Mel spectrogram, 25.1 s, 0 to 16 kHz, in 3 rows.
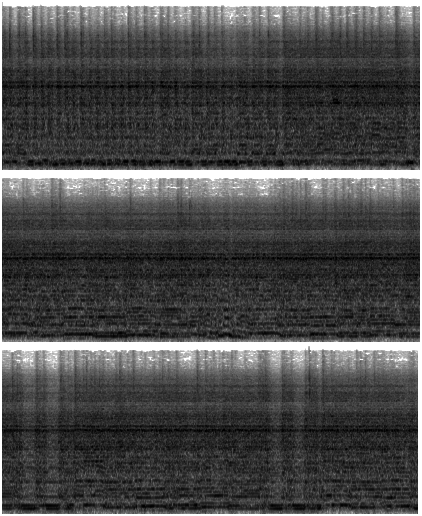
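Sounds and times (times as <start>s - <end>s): electric guitar riff: 0.0s - 25.0s.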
